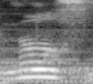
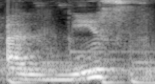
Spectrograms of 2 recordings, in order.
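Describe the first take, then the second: First: The word is said in a short, light form. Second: The word is said in its full form. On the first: This is how Arabs casually say it. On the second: This is the standard form of the word.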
